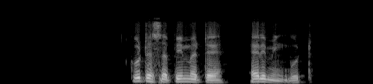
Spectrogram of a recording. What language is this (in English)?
Burushaski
